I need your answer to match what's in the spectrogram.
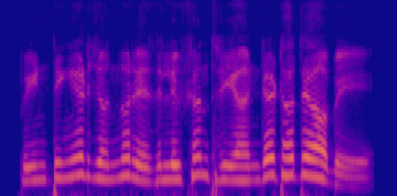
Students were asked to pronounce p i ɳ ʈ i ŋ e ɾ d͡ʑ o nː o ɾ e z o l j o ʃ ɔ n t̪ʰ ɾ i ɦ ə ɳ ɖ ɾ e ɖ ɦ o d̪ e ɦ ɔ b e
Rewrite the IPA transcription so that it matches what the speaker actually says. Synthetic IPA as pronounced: p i ɳ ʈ i ŋ e ɾ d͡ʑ o nː o ɾ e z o l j u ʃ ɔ n t̪ʰ ɾ i ɦ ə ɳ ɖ ɾ e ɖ ɦ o t̪ e ɦ ɔ b e

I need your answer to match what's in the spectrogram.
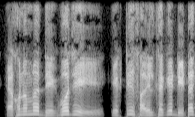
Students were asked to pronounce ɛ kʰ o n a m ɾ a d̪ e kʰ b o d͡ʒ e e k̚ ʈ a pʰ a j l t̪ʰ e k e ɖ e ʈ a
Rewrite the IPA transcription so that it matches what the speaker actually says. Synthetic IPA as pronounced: ɛ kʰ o n a m ɾ a d̪ e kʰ b o d͡ʒ e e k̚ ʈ i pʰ a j l t̪ʰ e k e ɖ e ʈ a

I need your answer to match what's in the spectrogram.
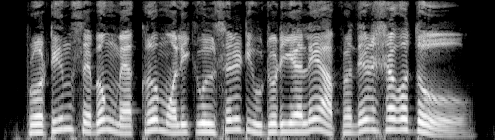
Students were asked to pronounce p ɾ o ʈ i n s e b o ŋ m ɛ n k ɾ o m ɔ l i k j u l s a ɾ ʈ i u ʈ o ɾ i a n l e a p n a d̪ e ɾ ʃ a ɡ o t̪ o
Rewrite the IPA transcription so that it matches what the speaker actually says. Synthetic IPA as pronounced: p ɾ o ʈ i n s e b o ŋ m ɛ k ɾ o m ɔ l i k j u l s e ɾ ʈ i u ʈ o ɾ i a l e a p n a d̪ e ɾ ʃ a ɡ o t̪ o

